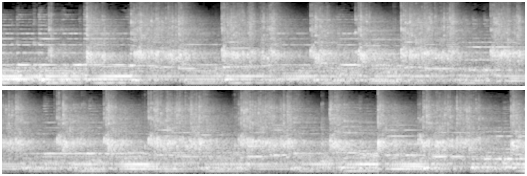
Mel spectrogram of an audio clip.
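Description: A rondalla of plucked strings (bandurrias, lutes and guitars) playing a lively Aragonese jota, with a rhythmic rattling of hand percussion on the beat.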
